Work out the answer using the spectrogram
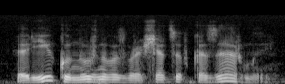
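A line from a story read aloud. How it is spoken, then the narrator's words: Sad. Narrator (Russian): грустно сказала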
